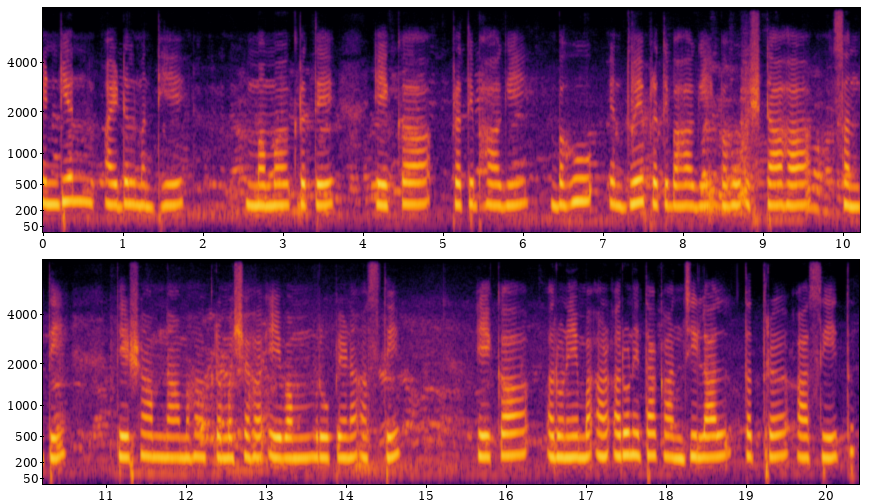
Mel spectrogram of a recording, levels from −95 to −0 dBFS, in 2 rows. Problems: background sounds at intervals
